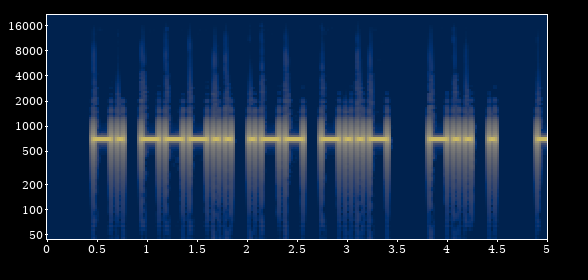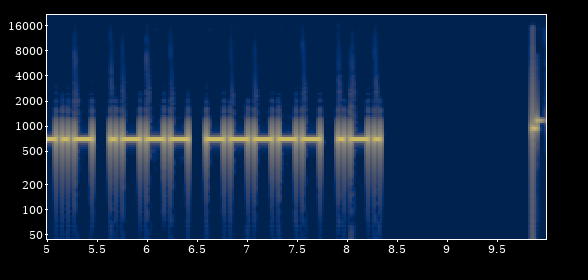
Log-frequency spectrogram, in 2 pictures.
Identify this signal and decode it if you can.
Morse code, heard as a keyed tone, about 20 wpm, 700 Hz. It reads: N8WX DE KJ0R
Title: USA Callsign DE Callsign - 4 Characters - 20wpm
